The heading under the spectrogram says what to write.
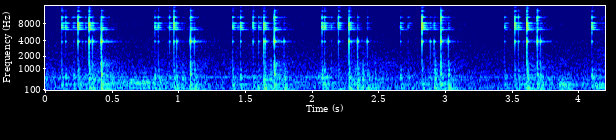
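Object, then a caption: Empty ribbed glass jar. Long painted nails tap the sides of an empty, ribbed, clear glass jar. The result is bright, quick clicking taps with almost no ring, arriving in short clustered bursts.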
